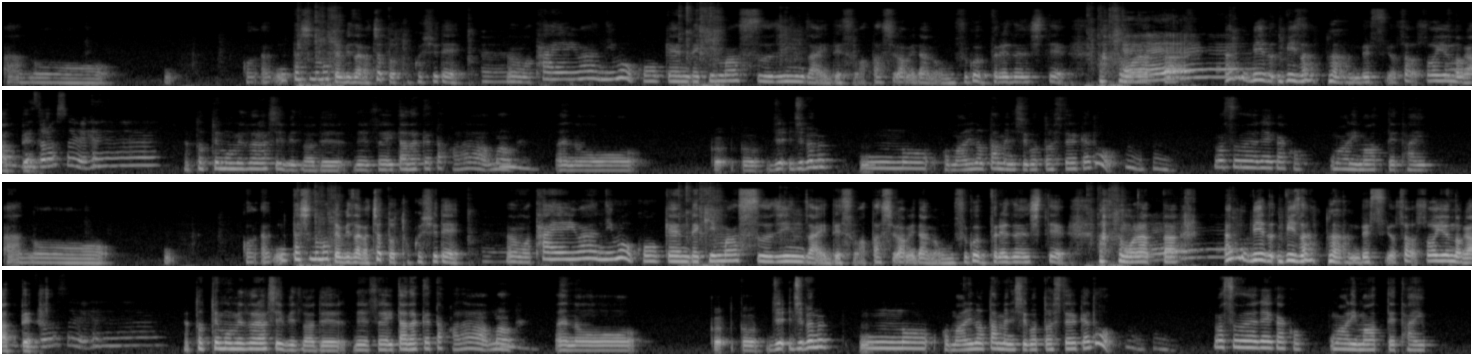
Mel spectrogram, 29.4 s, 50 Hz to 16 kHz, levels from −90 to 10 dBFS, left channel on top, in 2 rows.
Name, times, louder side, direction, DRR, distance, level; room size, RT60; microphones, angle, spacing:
voice 1, 0.0-1.1 1.6-1.7 2.4-4.6 5.0-11.7 12.2-15.0 16.6-19.8 20.2-21.0 21.8-23.0 23.3-25.8 26.8-27.7 28.0-28.9, right 7 dB, 75° right, 0.3 m, -31 dB
Domestic sounds home sounds, 0.8-1.2 1.7-2.2 2.9-4.1 4.6-4.7 5.3-6.1 6.7-8.1 8.5-8.6 9.1-10.1 10.6-11.4 11.7-12.4 12.7-12.9 13.7-13.8 14.4-14.5 14.9-15.1, equal, 20° right, 1.7 m, -46 dB
voice 2, 4.8-5.2 11.2-12.5 14.4-16.3 19.7-20.1 25.9-26.4, left 6 dB, 55° left, 0.3 m, -37 dB
3.3 x 2.9 x 2.8 m
head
